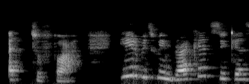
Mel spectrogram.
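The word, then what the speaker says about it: التفاح: But pronunciation-wise, we don't really pronounce the la. We don't hear it. What do we do instead? Instead, we stress on the first letter. So we say at-tufah.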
